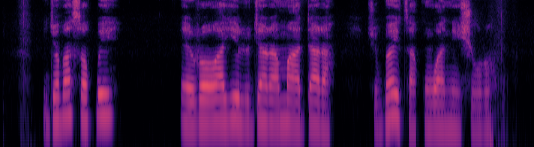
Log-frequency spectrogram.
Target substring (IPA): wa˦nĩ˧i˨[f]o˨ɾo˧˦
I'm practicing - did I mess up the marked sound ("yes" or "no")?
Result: yes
